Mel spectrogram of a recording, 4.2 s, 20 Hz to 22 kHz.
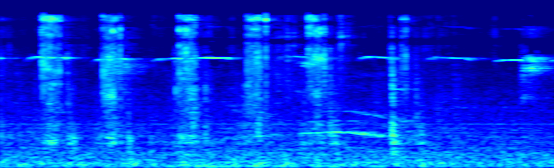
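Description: Ratchet wrench clicking in short repeated bursts while tightening bolts on a Sniper 150 motorcycle, close and crisp, a few spaced runs of rapid clicks with no talk.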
